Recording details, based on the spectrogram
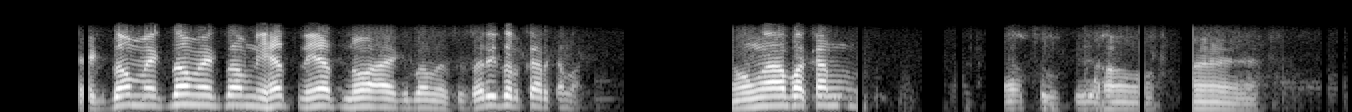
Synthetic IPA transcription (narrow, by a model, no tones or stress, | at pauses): ek̚d̪ɔmek̚d̪ɔmek̚d̪ɔmniɦət̪niɦɛt̪nɔwaekd̪ɔmesesɐɾid̪ɔɾkaɾkana | nɔŋabakʰan | sʰutiɦɔ̃ | ɦɛ̃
